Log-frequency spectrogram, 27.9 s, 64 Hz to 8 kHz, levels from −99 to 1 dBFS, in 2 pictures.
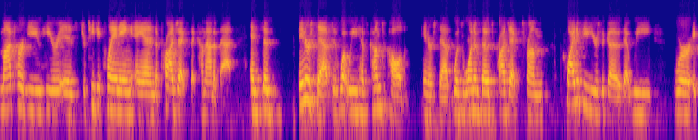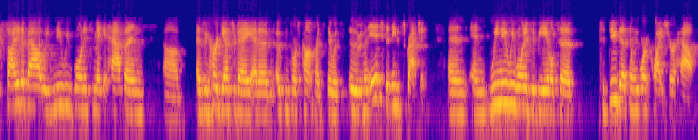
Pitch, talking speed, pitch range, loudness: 175 Hz, 185 wpm, 165-195 Hz, -19 LUFS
